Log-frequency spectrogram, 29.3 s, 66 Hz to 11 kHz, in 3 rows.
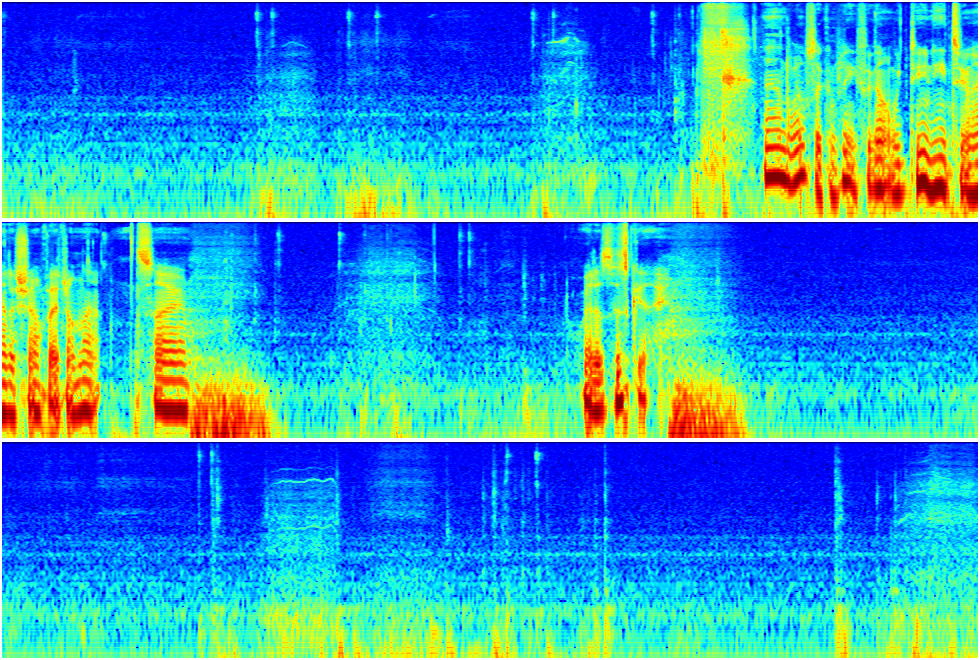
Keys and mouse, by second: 2.6 alt+super+click, 3.7-5.3 super+drag, 5.5-6.5 alt+super+drag, 8.6 super+click, 9.0 super+1, 10.2 alt+super+click, 12.5 alt+super+click, 14.3 super+click, 21.5 ctrl+super+click, 22.8 super+3, 23.8 super+1, 24.5 alt+super+click, 28.6 ctrl+super+z, 29.0 ctrl+super+z.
